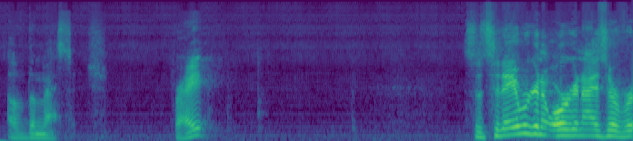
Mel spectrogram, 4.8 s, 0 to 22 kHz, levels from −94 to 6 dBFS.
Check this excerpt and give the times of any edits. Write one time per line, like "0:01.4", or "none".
none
